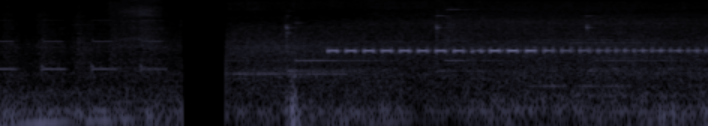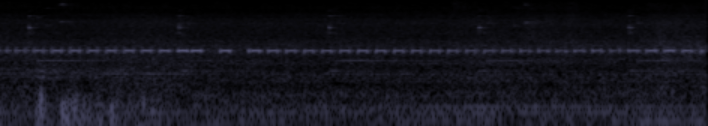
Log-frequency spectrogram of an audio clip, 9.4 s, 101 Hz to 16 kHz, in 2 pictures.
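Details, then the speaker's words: MG Hector petrol automatic, 2020–2021, engine running: steady rapid chime of about 2 kHz tones. First and second gears engage but reverse will not. Open circuit in the transmission control module power supply. "तो ये हमारा reverse gear नहीं आ रहा है। बाकी first second gear आ गया है लेकिन रिवर्स नहीं आ रहा है।"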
